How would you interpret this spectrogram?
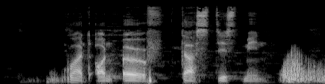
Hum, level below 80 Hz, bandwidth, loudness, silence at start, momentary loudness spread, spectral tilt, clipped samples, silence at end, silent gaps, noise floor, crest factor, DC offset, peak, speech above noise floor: none; -56 dBFS; 16.5 kHz; -20 LUFS; 0.45 s; 11 LU; -4 dB/octave; under 0.1%; 0 s; none; -43 dBFS; 20 dB; under 0.1%; -2 dBFS; 24 dB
